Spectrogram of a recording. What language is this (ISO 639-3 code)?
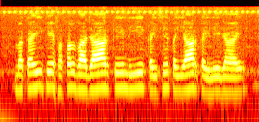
bho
